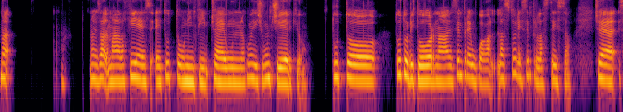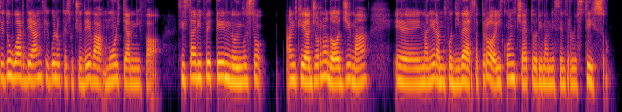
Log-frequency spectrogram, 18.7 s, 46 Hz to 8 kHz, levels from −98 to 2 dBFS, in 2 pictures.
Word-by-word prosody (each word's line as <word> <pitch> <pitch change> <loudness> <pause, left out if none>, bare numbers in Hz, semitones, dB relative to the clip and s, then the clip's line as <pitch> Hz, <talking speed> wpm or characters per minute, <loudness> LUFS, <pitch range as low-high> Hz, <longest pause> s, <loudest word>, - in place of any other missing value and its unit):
Ma - - -2 1.2
ma 210 - -3
esa 205 0 +1
ma 190 +1 +1
alla 190 0 0
fine 205 0 +1
s 190 - -6
è 190 0 -1
tutto 225 0 -4
un 190 - +2
infin 185 -1 0
cioè 185 -3 +3
un 180 0 +1
come 210 +3 -4
dici, 195 -1 -2
un 210 +1 0
cerchio. 175 -3 +1 0.3
Tutto 200 -5 +3 0.2
tutto 255 0 +3
ritorna, 195 -2 +4
è 190 - -2
sempre 245 +2 -3
ugua 180 -4 -2
la 215 - -3
storia 225 +4 -4
è - - -8
sempre 245 -3 -6
la 175 - -1
stessa. 185 +2 -5 0.3
Cioè 200 -4 +3
se 215 - -4
tu 245 +3 +1
guardi 220 -2 +2
anche 210 +1 -2
quello 215 0 0
che 205 - -7
succedeva 190 0 -1
molti 195 +1 -2
anni 170 0 -2
fa, 165 - -8 0.2
si 210 - -3
sta 215 +3 +1
ripetendo 220 -2 +2
in 180 - +4
questo 195 +1 -1 0.3
anche 200 0 +1
al 180 - +6
giorno 205 +5 0
d'oggi, 180 +2 +4
ma, 190 +2 -2 0.3
ehm, 175 -2 0
in 175 - -1
maniera 190 +3 0
un 185 - 0
po' 190 +1 -2
diversa, 180 +1 +1
però 200 -1 +1
il 175 +1 -1
concetto 190 -3 -2
rimane 175 0 -2
sempre 175 +1 -5
lo 170 - -3
stesso. 180 +1 -3
195 Hz, 200 wpm, -19 LUFS, 180-210 Hz, 1.2 s, al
